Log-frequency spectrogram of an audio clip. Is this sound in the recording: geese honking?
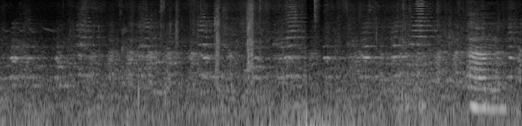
yes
